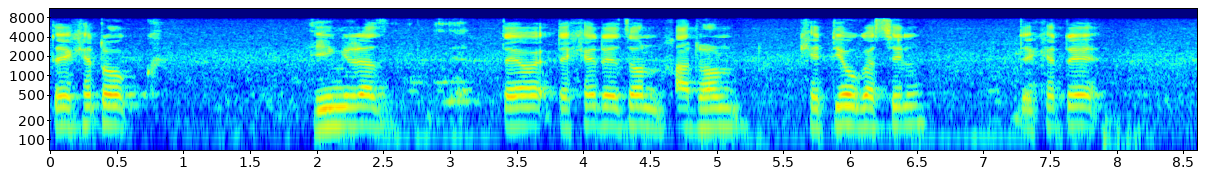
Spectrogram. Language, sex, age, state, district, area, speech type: Assamese, male, 60+, Assam, Goalpara, urban, spontaneous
